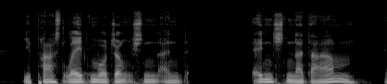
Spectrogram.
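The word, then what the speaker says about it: Inchnadamph: You pass Ledmore Junction and Inchnadam. It's spelled DAM. PH, but it's The Inchnadam. PH is The PH silent. is silent, yeah.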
